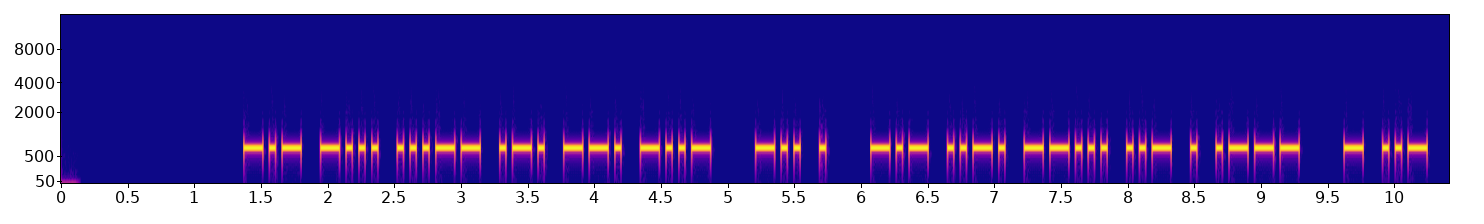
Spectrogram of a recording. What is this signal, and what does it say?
Morse code, heard as a keyed tone, about 25 wpm, 700 Hz. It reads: KB3RGX DE KF7UEJ TU
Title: Practice QSO - Exchange 4 - Ending - 25wpm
